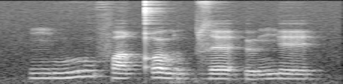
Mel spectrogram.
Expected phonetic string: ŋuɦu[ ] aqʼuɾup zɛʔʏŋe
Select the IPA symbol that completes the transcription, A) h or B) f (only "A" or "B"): B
